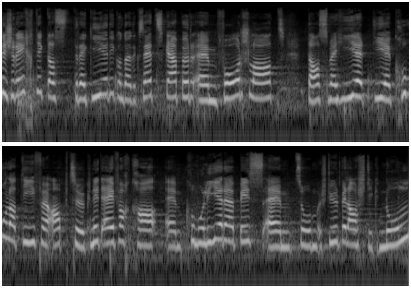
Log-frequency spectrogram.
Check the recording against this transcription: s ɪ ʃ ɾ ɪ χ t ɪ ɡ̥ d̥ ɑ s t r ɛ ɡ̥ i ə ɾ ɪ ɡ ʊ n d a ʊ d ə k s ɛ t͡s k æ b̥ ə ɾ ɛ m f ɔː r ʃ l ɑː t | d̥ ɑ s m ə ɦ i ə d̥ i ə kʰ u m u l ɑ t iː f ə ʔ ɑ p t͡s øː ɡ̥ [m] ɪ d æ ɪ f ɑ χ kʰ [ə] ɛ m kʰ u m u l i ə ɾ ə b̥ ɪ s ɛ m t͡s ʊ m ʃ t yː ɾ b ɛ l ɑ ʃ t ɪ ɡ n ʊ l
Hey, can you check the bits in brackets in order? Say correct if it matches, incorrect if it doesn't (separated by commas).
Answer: incorrect, incorrect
